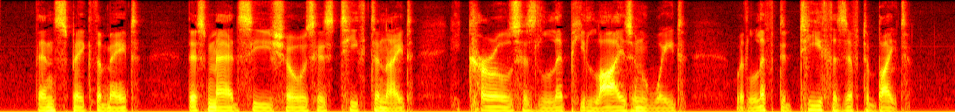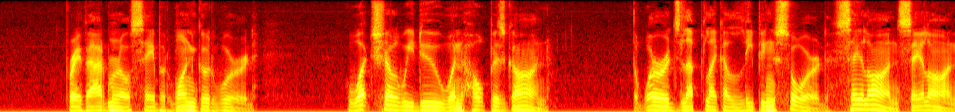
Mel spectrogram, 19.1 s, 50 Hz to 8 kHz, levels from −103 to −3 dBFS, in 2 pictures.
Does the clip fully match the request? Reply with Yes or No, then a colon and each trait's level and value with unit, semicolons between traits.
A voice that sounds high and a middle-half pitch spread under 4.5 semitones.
No: very low, 95 Hz; average, 2.9 semitones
